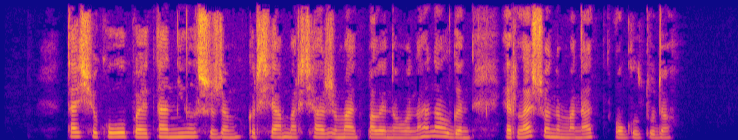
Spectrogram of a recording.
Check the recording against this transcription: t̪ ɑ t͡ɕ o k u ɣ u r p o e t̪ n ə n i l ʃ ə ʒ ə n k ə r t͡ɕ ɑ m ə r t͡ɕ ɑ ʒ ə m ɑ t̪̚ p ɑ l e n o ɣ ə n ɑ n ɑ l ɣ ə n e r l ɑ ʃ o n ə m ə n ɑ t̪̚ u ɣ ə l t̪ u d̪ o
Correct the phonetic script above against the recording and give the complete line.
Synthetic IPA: t̪ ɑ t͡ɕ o k u ɣ u p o e t̪ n ɑ n i l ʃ ə ʒ ə m k ə r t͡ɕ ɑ m ɑ r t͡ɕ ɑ ʒ ə m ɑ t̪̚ p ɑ l e n o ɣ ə n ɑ n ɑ l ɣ ə n e r l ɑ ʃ o n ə m ɑ n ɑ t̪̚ o ɣ ə l t̪ u d̪ o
